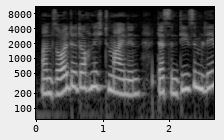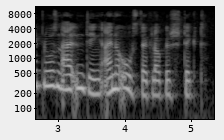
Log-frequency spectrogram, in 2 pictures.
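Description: A woman reading the lines of a thoughtful young boy who speaks gently and earnestly. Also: a little high, muffled recording. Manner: gentle, earnest, halting in prayer.

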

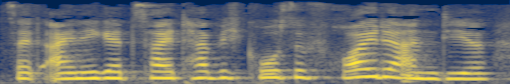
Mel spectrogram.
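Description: A woman voicing a kind, patient aunt in a storybook reading, speaking gently and reassuringly. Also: a little high, steady tone, moderate pace, gravelly.

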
